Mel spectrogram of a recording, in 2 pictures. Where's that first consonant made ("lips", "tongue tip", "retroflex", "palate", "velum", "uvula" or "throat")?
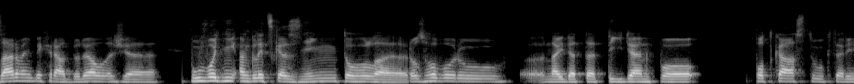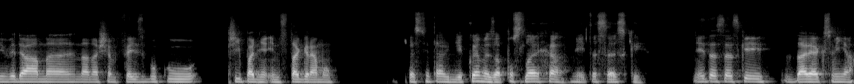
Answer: tongue tip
